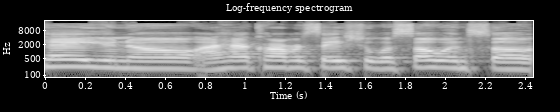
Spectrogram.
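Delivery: normal talking voice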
